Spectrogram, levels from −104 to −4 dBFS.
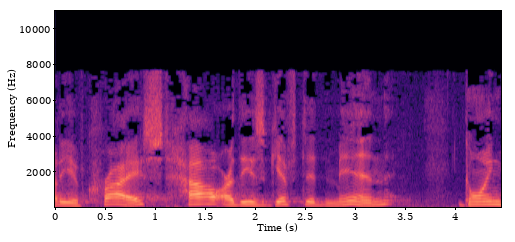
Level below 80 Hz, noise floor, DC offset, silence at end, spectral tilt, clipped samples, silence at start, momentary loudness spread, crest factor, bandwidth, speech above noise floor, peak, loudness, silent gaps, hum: -66 dBFS; -58 dBFS; under 0.1%; 0 s; -5.5 dB/octave; under 0.1%; 0 s; 9 LU; 18 dB; 8 kHz; 28 dB; -12 dBFS; -31 LUFS; none; none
